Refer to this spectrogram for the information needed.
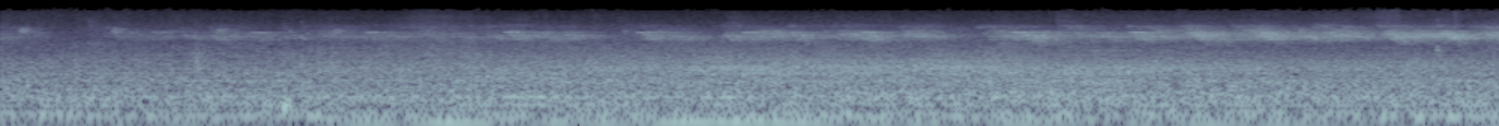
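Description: Birds sing in a steady, continuous chorus of high chirps and trills over a low outdoor hum, with no voices present.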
